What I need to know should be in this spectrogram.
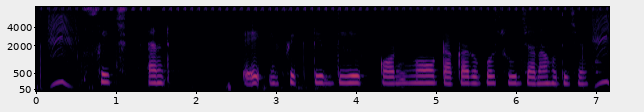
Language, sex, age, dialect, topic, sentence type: Bengali, male, 25-30, Western, banking, statement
